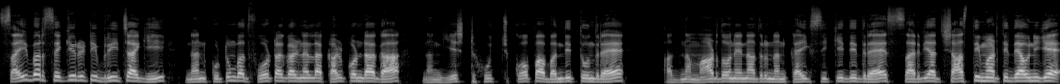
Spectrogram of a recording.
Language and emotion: Kannada, angry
